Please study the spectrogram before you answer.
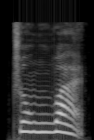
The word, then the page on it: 中外: zhōng wài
